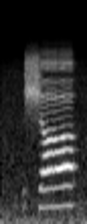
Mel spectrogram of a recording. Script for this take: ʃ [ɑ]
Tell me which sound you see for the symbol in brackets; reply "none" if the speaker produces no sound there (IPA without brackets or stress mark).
a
